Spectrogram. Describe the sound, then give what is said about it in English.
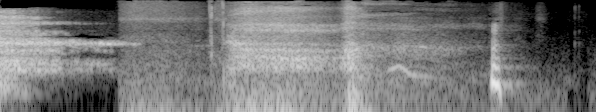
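A deep breath is exhaled during a guided mindfulness meditation: a soft, airy rush that swells a couple of times and ends in a short puff, then fades to quiet. “Deep breath in. And let it go.”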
